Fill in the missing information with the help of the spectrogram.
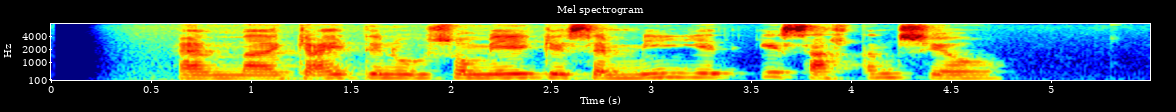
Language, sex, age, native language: Icelandic, female, 50-59, Icelandic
